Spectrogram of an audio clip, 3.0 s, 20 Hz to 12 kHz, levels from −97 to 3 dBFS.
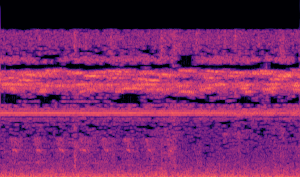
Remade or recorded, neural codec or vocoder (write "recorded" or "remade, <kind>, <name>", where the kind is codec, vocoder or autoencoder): recorded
